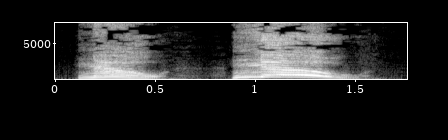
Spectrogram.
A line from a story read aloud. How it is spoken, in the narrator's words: Roth yelled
